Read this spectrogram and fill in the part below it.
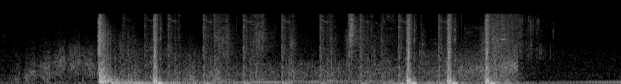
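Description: Rapid gunshots crack in bursts.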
